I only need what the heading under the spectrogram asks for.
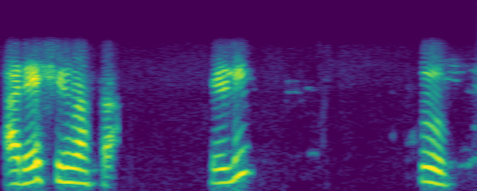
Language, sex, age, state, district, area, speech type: Kannada, female, 30-45, Karnataka, Mandya, rural, conversation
